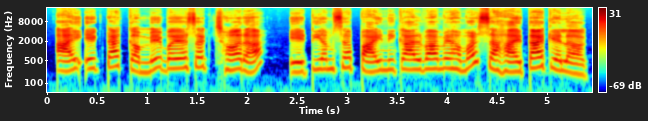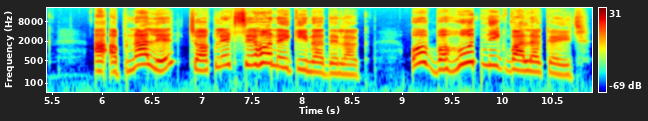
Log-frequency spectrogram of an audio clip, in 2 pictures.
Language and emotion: Maithili, happy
